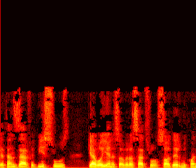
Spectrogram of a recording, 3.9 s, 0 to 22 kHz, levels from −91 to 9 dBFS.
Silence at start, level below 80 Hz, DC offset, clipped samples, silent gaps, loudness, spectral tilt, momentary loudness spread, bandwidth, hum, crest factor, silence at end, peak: 0 s; -46 dBFS; under 0.1%; under 0.1%; none; -18 LUFS; -6 dB/octave; 10 LU; 11 kHz; none; 18 dB; 0 s; 0 dBFS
